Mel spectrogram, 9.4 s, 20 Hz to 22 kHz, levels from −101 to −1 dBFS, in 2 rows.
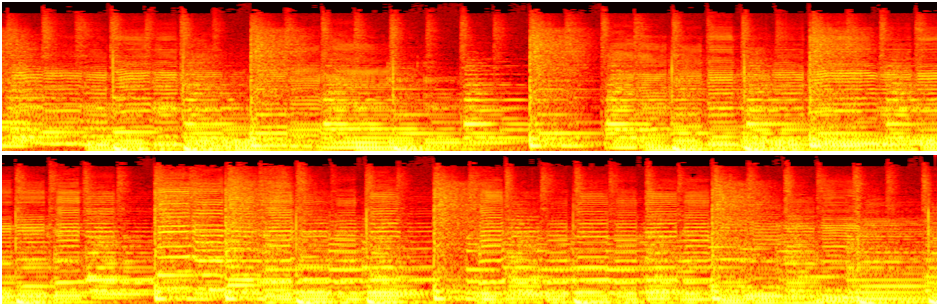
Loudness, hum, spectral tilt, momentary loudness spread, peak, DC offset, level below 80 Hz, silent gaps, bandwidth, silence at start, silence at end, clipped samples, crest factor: -16 LUFS; none; -5.5 dB/octave; 4 LU; 0 dBFS; under 0.1%; -22 dBFS; none; 18.5 kHz; 0 s; 0 s; under 0.1%; 14 dB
